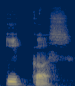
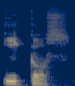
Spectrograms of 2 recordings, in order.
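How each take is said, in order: First: The first vowel sounds like 'ee' in seed. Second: The same.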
